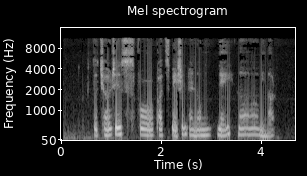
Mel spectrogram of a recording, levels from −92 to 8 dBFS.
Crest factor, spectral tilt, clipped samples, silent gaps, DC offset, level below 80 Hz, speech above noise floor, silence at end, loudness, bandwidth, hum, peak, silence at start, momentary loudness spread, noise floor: 16 dB; -4 dB/octave; under 0.1%; none; under 0.1%; -48 dBFS; 26 dB; 0.45 s; -20 LUFS; 11.5 kHz; none; -4 dBFS; 0.65 s; 11 LU; -46 dBFS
